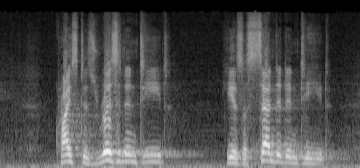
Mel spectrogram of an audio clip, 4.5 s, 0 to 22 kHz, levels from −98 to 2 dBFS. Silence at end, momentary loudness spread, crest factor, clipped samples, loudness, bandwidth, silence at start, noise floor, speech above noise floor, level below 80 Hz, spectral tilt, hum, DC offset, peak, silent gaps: 0.05 s; 15 LU; 16 dB; under 0.1%; -18 LUFS; 16 kHz; 0.4 s; -44 dBFS; 26 dB; -44 dBFS; -5 dB/octave; 60 Hz at -50 dBFS; under 0.1%; -2 dBFS; none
